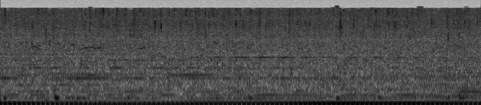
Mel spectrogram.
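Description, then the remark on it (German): A steady, continuous rush of flowing river water with a deep, rumbling low end, holding an even level throughout with no voices. “Wir bedanken uns nochmal bei dem Fluss für die Kraft, die wir bekommen haben und die Reinigung.”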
